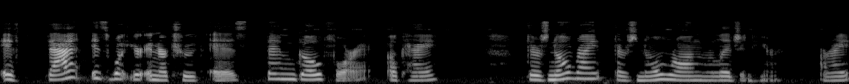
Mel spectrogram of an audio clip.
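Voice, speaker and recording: A woman with a slight country accent, ordinary pitch variation, and a fairly slow pace. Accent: slight country twang. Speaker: tarot reader. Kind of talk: tarot reading. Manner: casual and chatty.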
